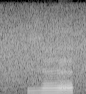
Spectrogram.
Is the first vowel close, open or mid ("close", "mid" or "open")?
mid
